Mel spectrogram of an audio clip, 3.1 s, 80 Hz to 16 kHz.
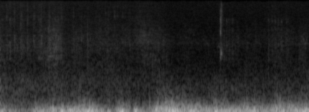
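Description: Strong wind buffets the microphone outdoors on the former Formula 1 racetrack at Zolder, about 45 km west of Maastricht, a constant low, rumbling roar with gusty surges that lasts the whole time. Nobody speaks.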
